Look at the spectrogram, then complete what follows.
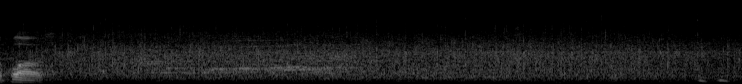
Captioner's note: applause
